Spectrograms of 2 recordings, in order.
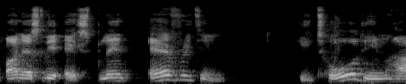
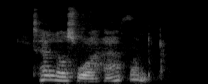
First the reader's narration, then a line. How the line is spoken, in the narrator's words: The CEO looked at him kindly and asked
